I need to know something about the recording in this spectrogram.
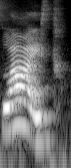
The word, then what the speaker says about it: sliced: Nhưng khi thêm ED nữa thì khi tận cùng là S, thêm ED chúng ta phải đọc âm T, cho nên cả đoạn đấy mình sẽ đọc là sliced.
